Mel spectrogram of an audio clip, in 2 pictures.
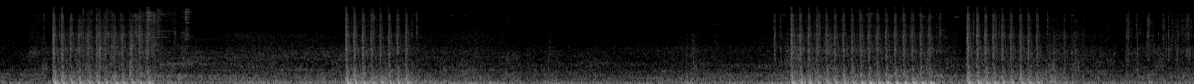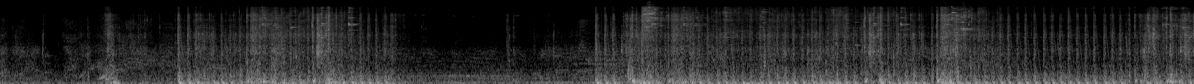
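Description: Automatic sentry gun fire in MW3 Zombies, rapid machine-gun bursts in several stretches separated by quieter gaps, loud and close, with no talk.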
